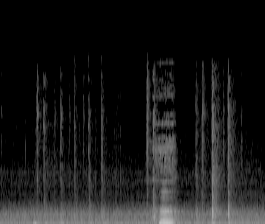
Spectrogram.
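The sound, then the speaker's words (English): Scattered, irregular clicks of laptop keys being pressed, with a few harder taps and a brief vocal murmur partway through, as someone tries the control and function keys on a laptop stuck on a blue screen. “Function keys aren't working.”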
